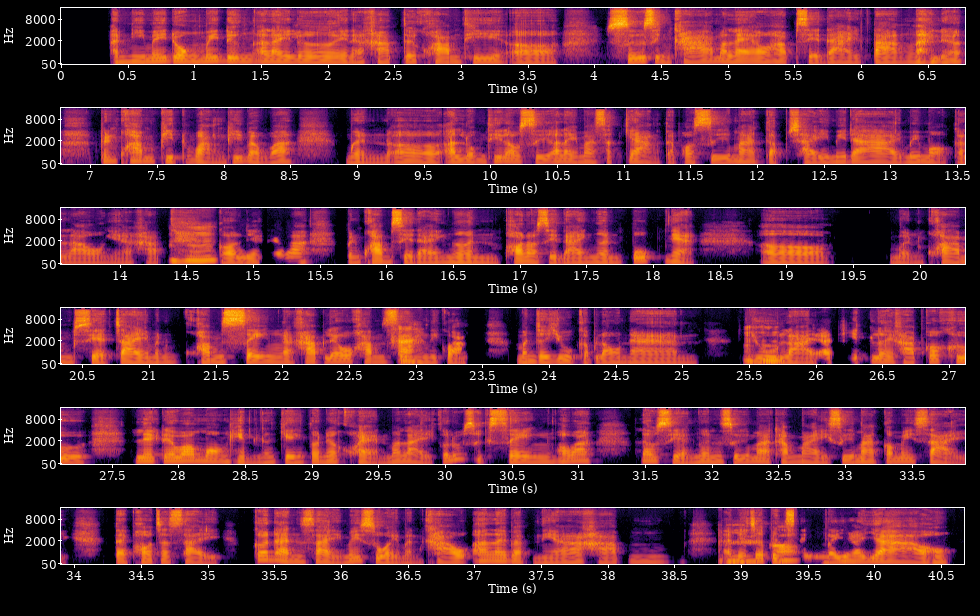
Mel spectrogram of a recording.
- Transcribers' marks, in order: laughing while speaking: "อะเนาะ"; laughing while speaking: "ยาว"
- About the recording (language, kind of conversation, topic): Thai, podcast, โซเชียลมีเดียส่งผลต่อความมั่นใจของเราอย่างไร?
